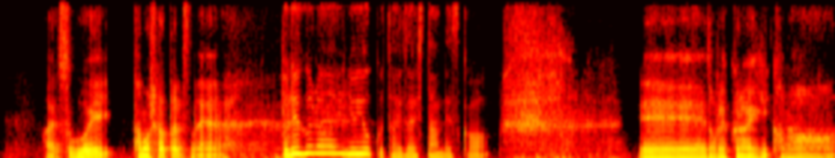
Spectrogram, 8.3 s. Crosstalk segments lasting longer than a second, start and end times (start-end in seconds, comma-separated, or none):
none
